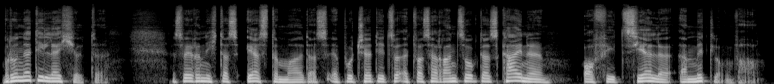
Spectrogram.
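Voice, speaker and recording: Man, audiobook narrator, measured reading, medium pitch, dry close studio sound. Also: a little mellow, dry recording. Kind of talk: scripted narration.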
